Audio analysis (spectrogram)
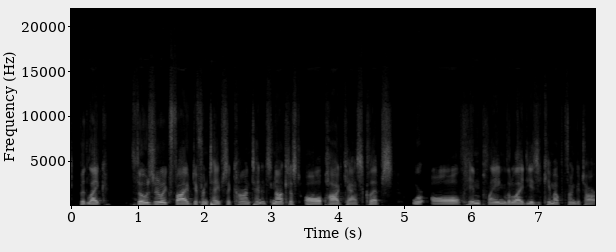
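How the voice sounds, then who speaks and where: A young man hosting his own podcast in an energetic, rambling monologue full of "like". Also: fairly high pitch, dry recording, clean studio sound. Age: young adult. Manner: rambling, energetic, heavy use of "like". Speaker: podcast host.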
